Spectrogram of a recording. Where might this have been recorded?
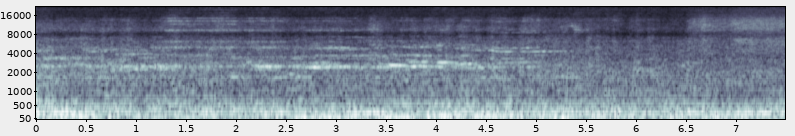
in a subway station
